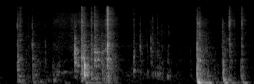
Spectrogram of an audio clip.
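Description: A die-cutting machine feeds card stock through its rollers, giving a short run of mechanical clicks and ratcheting thumps, pausing briefly and then resuming for a final burst, close and moderately loud.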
